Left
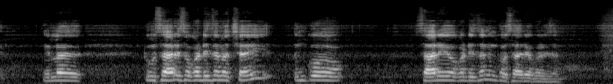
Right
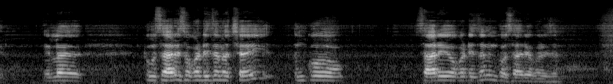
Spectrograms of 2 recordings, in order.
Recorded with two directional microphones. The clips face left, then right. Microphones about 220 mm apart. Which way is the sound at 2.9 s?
45° left (ahead or behind).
